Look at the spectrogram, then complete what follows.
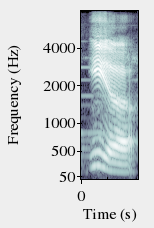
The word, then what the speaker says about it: Ea: Ia, I believe, is the pronunciation we use when referring to our people.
